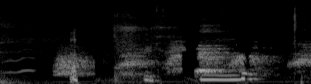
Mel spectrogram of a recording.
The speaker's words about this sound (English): Are your dogs like freaking out? I don't understand why. I'm about ready to lose my shit, though, because they're driving me crazy.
